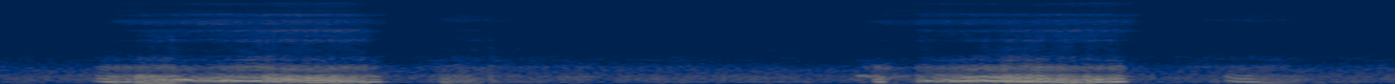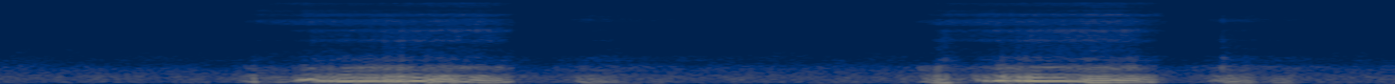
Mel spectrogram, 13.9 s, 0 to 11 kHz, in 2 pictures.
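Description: Loud, rough snores on each in-breath, about 17 a minute, with quieter out-breaths between; habitual snoring.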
